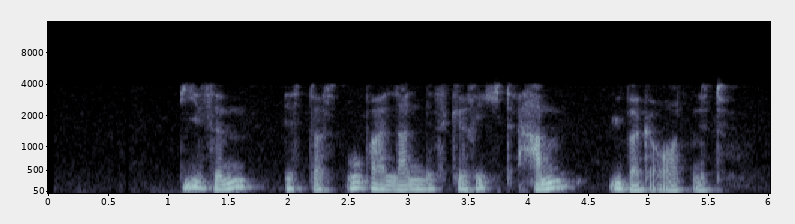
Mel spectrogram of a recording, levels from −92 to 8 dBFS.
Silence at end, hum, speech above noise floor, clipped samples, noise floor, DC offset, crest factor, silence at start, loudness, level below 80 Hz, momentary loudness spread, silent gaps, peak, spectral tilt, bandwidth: 0.4 s; none; 45 dB; under 0.1%; -71 dBFS; under 0.1%; 22 dB; 1.1 s; -28 LUFS; -38 dBFS; 10 LU; none; -6 dBFS; -12 dB/octave; 4.1 kHz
